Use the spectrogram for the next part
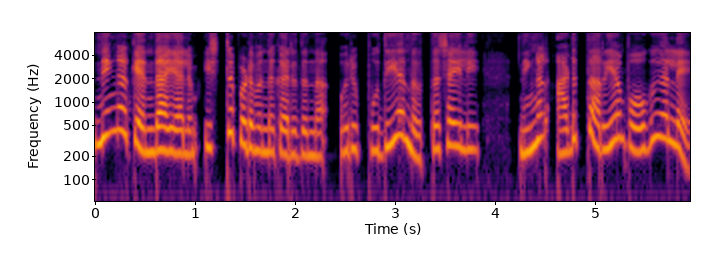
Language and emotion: Malayalam, happy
